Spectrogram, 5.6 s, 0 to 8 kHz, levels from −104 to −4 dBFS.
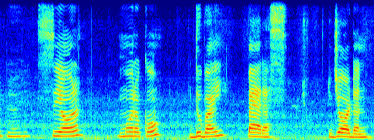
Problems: background sounds at intervals, background conversations at intervals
